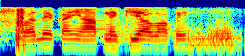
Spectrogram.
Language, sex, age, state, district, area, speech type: Hindi, male, 18-30, Rajasthan, Jodhpur, urban, conversation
